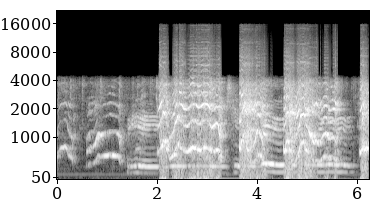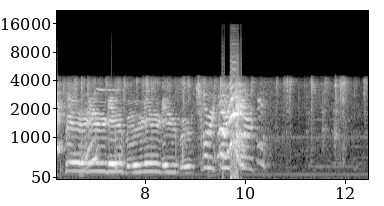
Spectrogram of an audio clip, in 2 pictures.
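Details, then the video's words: Pet dog that loves to sing, howling in wavering, bending tones that rise and fall in overlapping phrases, alongside a person's low, steady voice and several loud, sharp bursts of noise. "My dog loves singing"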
